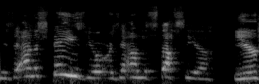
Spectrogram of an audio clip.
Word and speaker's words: Anastacia: But different countries, and because of the CIA at the end, people are so confused. So they go Anastacia, Anastacia, well, if you're from Asia, you go Anastacia because you can't pronounce the C.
